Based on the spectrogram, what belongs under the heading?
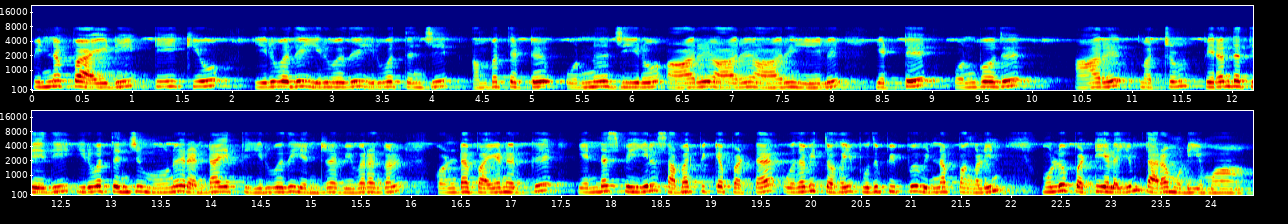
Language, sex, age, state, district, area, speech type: Tamil, female, 30-45, Tamil Nadu, Tiruchirappalli, rural, read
